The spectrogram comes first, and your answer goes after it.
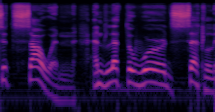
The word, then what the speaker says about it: Samhain: And at the heart of their spiritual calendar was a festival that would echo through the millennia: Samhain. Samhain. Pronounce it Samhain and let the words settle in your mind.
